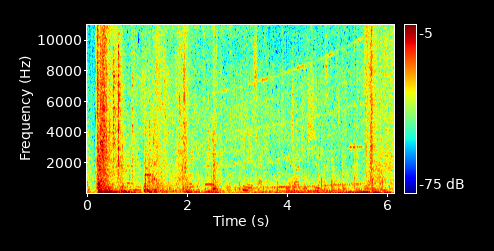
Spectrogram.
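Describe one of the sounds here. A shield battery charges with a rising electric hum.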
